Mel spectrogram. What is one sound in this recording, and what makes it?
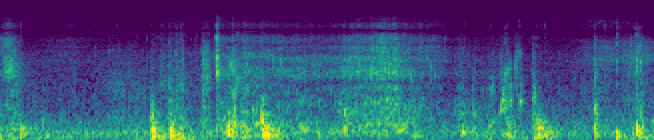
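A heavy object splashes into water.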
